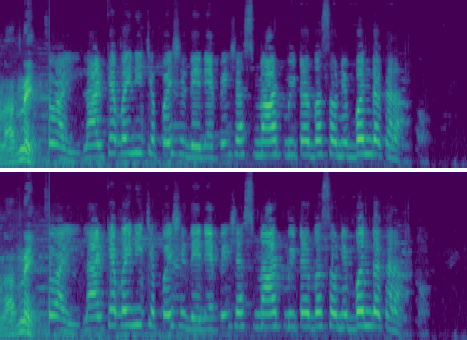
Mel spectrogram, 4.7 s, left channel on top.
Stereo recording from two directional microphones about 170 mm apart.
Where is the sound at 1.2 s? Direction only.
40° left (ahead or behind).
